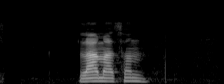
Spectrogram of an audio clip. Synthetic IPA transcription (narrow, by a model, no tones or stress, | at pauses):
lamat͡sʰʌn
